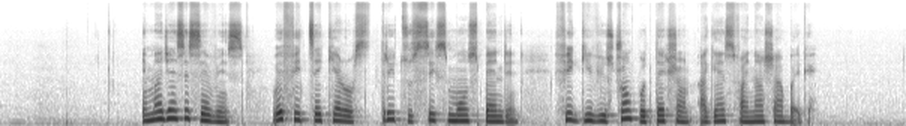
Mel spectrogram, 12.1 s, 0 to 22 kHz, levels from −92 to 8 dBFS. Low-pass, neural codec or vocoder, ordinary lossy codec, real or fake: 19.8 kHz; autoencoder, 48 kHz, 128 numbers a frame, DAC-VAE, trained on Japanese speech; none; fake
